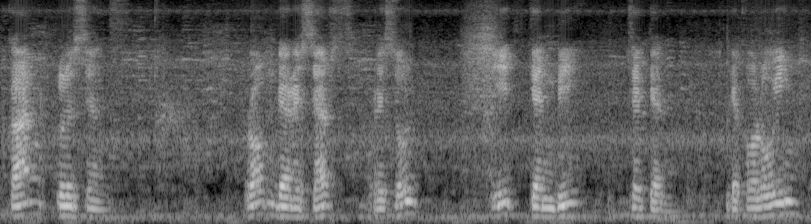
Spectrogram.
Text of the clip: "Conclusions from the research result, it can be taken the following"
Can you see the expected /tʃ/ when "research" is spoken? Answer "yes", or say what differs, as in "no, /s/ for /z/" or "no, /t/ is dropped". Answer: no, /s/ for /tʃ/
